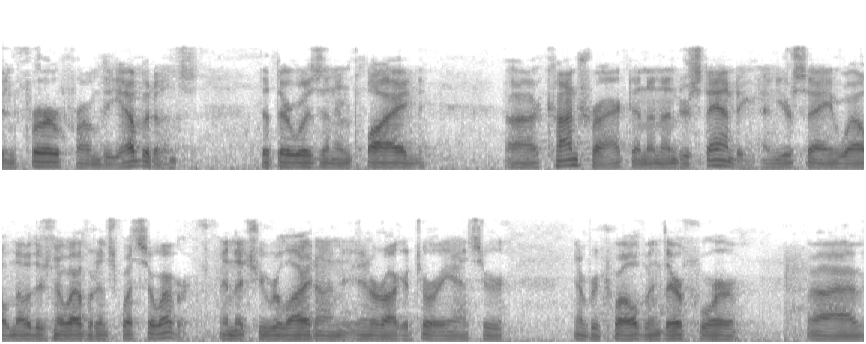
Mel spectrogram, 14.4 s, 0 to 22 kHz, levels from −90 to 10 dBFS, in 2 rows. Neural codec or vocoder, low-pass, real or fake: codec, 16 kHz, 2 kbps, FunCodec, trained on Chinese and English, 25 frames a second; 7.2 kHz; fake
